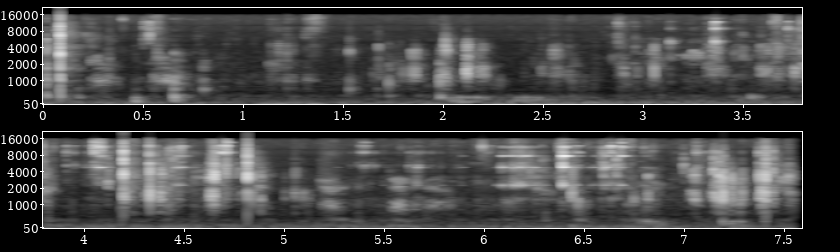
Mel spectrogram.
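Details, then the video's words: Mittens and Mongo, two house cats, chewing their food noisily, with crisp irregular crunches and wet bite clicks in quick bursts, recorded close up in a small indoor space. "Cats eating ASMR"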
